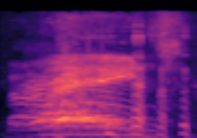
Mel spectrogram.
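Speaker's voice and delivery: loud, drawn-out zombie moan; zombie groan. Pretend. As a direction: moan brains like the undead. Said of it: "Zombie activism".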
